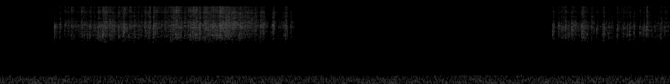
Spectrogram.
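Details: Western diamondback rattlesnake, while killing a mouse, sounding a dry, hissing buzz of its rattle for about two and a half seconds, then silent, then starting the steady buzzing rattle again.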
